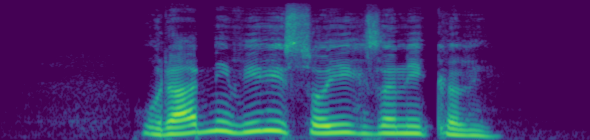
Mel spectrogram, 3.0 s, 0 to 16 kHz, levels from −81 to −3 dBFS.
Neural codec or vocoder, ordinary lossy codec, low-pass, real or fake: codec, 44.1 kHz, 3.4 kbps, Pupu-Codec; none; 14.4 kHz; fake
